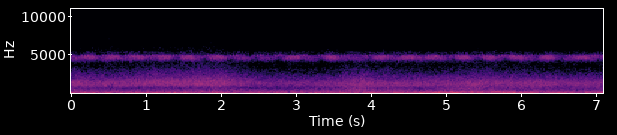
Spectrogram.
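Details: Nocturnal cricket chorus: a shrill pulsing chirp repeating steadily at a single high pitch, heard against a broad hiss and low rumble.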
